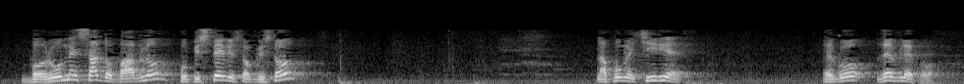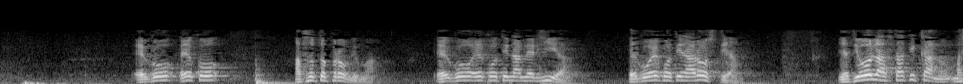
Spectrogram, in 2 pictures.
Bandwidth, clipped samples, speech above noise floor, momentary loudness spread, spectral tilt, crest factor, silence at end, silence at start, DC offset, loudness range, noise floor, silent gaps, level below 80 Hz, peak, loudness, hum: 5.4 kHz; under 0.1%; 30 dB; 16 LU; -8 dB/octave; 16 dB; 0 s; 0.2 s; under 0.1%; 6 LU; -45 dBFS; none; -36 dBFS; 0 dBFS; -15 LUFS; none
